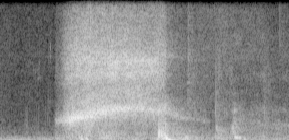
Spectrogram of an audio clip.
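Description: A short hissing whoosh sound effect, about half a second in and lasting just under a second, that rises and then falls in pitch.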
